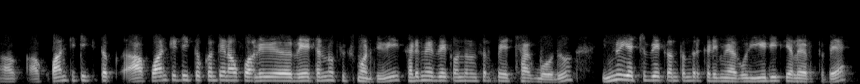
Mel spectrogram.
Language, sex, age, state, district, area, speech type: Kannada, male, 45-60, Karnataka, Davanagere, rural, conversation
